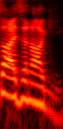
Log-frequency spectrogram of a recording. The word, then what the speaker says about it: Izanagi: Izanagi is pronounced Izanagi.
